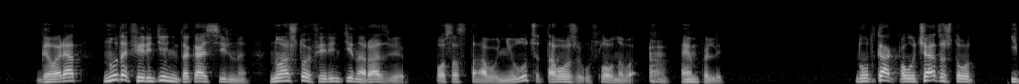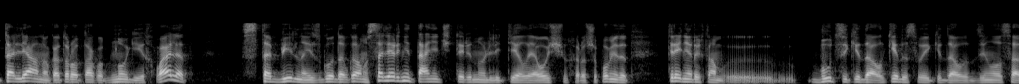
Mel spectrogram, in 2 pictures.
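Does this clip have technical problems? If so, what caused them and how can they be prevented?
No, the speech signal shows no technical faults, and the only other sound is the room's own background noise, sitting about 44 dB below the speech.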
